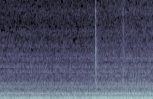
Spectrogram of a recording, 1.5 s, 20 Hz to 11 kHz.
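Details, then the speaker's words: HCalory 8KW diesel air heater warming up past 183 degrees: steady low hum, even fan whir and a couple of soft clicks, fuel pump tick inaudible; running smoothly. "right now you can hear the fan, but you cannot hear the little ticky of the fuel pump, which that's really nice."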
